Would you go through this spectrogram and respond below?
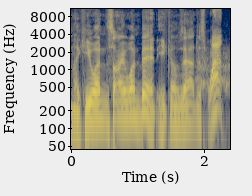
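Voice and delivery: ordinary delivery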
